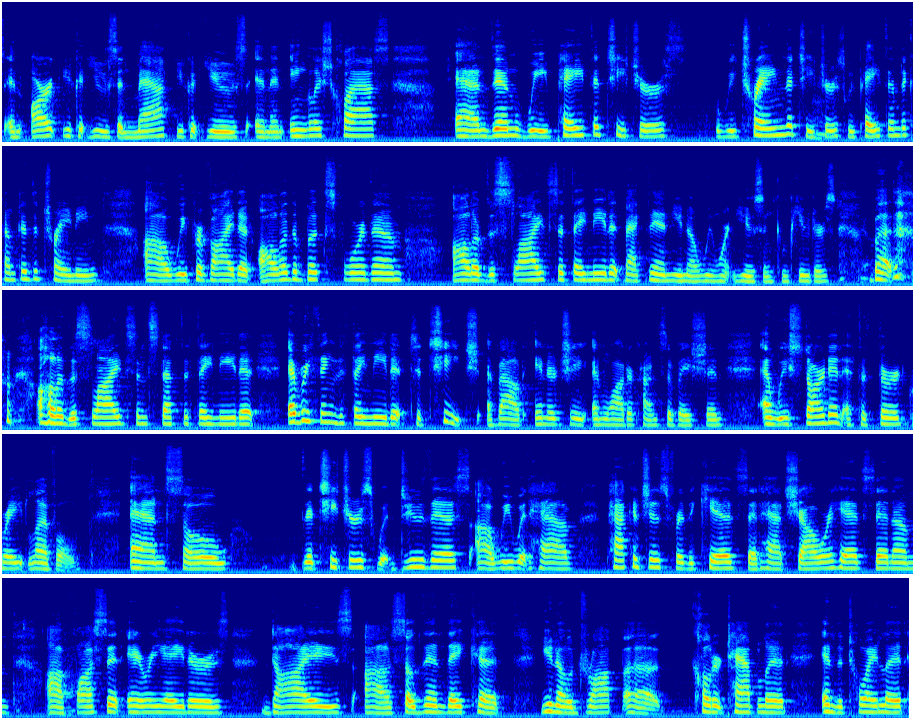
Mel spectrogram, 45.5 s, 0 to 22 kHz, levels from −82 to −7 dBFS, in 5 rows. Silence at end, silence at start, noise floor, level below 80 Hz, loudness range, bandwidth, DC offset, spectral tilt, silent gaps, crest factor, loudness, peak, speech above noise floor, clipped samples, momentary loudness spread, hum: 0 s; 0 s; -61 dBFS; -64 dBFS; 3 LU; 16.5 kHz; under 0.1%; -5.5 dB/octave; none; 22 dB; -37 LUFS; -16 dBFS; 25 dB; under 0.1%; 10 LU; none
